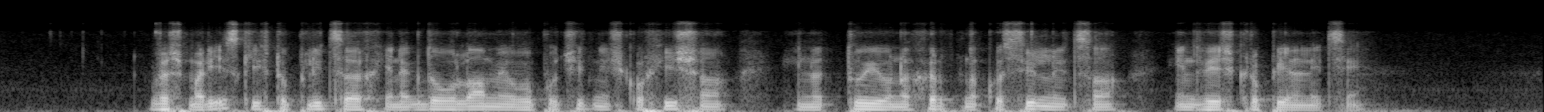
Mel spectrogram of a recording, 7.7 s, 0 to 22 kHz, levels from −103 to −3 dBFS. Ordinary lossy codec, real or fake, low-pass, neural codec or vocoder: Opus, 16 kbps; real; 7.2 kHz; none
